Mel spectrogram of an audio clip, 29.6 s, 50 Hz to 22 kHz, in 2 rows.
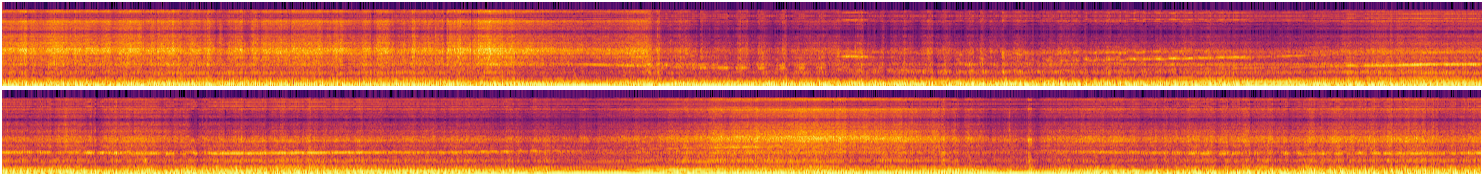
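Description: Race car's engine running under load at around 3,000–3,500 rpm through a track lap, its note rising and falling with throttle and gear changes, under a loud rushing noise.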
